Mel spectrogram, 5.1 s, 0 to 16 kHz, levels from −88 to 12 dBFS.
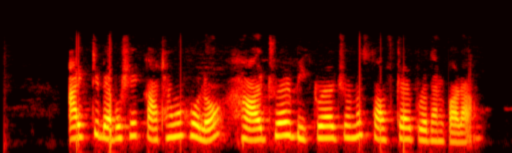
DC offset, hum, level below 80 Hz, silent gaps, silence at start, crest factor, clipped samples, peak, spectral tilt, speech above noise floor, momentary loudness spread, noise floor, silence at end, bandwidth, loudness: under 0.1%; none; -56 dBFS; none; 0.7 s; 16 dB; under 0.1%; -2 dBFS; -6.5 dB/octave; 51 dB; 6 LU; -69 dBFS; 0.35 s; 7.4 kHz; -18 LUFS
